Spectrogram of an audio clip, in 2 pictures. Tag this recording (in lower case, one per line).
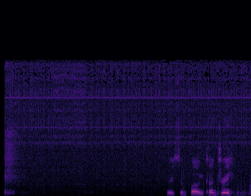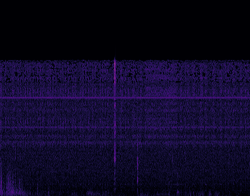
outside, rural or natural
speech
